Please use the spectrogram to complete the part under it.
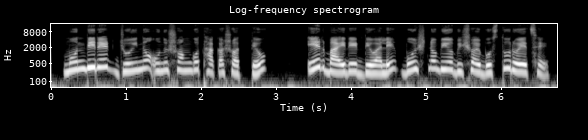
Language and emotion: Bengali, neutral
